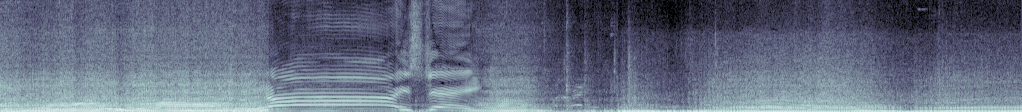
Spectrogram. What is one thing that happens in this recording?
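Tyres grind and crunch over loose rocks and dirt.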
